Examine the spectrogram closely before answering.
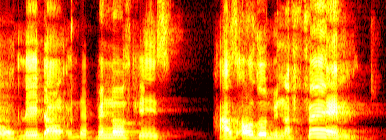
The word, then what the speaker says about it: Pinnell: in a case popularly referred to as the Pinnell's case. Pinnell is spelled P-I-N-N-E-L, apostrophe S.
